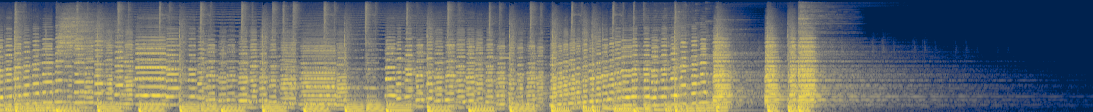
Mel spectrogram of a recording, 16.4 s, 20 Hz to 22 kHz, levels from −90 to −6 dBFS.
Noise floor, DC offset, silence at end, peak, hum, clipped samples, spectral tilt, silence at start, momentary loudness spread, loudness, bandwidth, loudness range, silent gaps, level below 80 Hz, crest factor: -74 dBFS; under 0.1%; 3.35 s; 0 dBFS; none; under 0.1%; -4.5 dB/octave; 0 s; 6 LU; -12 LUFS; over 20 kHz; 3 LU; none; -22 dBFS; 12 dB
